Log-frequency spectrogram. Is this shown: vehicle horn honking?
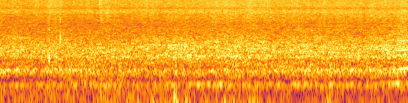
no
